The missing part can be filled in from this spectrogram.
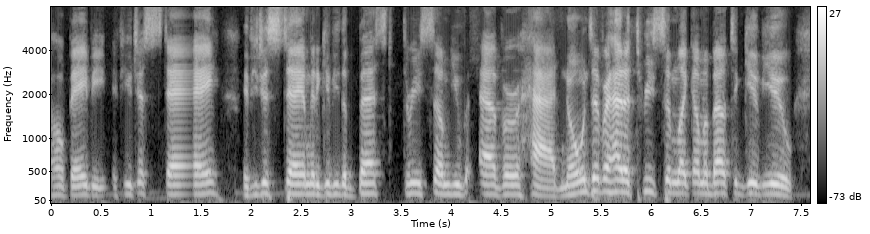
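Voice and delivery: put-on soft, wheedling, pleading voice. Acting out the trashy girlfriend begging her partner to stay: imitating a trashy girlfriend pleading. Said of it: "she's like".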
